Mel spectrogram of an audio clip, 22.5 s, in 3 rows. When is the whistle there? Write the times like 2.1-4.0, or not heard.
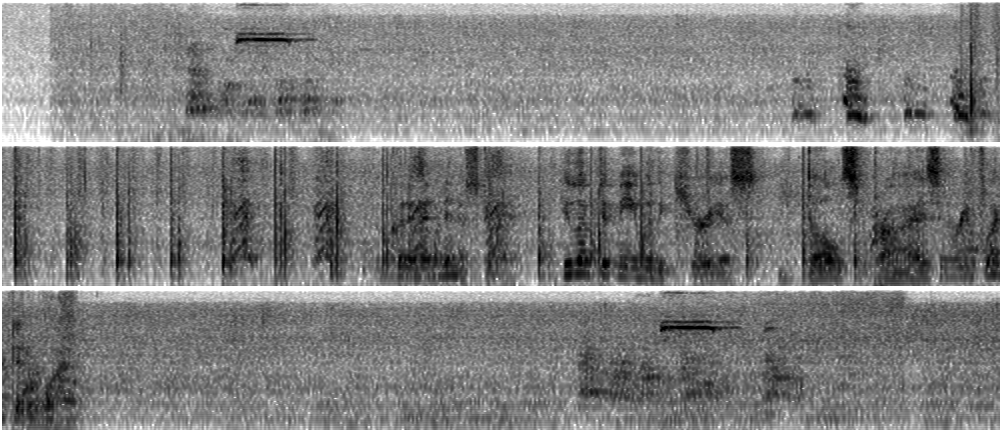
1.8-2.5, 19.9-20.8.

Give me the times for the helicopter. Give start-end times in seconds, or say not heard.
not heard.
